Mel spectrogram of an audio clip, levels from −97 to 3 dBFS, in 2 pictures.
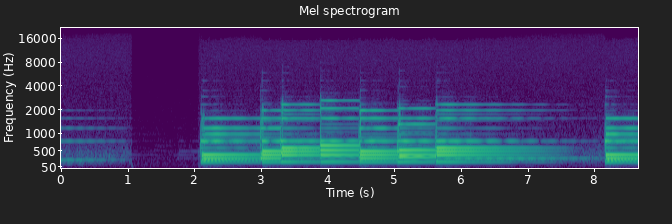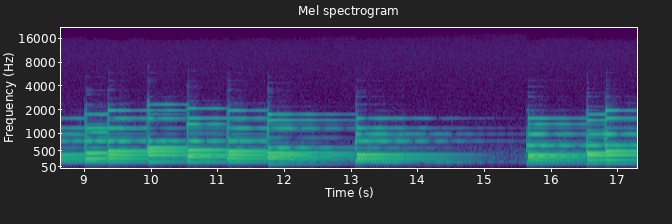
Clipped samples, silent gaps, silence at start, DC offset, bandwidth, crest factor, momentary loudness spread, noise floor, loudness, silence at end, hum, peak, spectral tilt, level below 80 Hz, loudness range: under 0.1%; none; 0 s; under 0.1%; 4.9 kHz; 16 dB; 13 LU; -79 dBFS; -28 LUFS; 0 s; none; -14 dBFS; -8.5 dB/octave; under -90 dBFS; 6 LU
